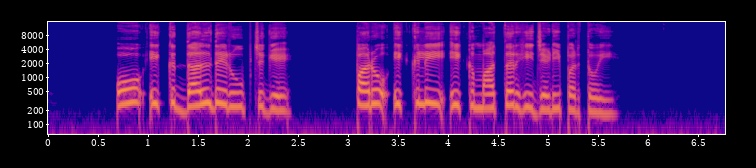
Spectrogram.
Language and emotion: Dogri, sad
